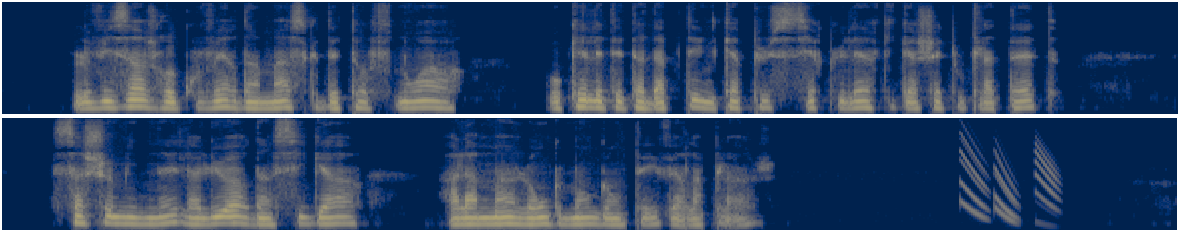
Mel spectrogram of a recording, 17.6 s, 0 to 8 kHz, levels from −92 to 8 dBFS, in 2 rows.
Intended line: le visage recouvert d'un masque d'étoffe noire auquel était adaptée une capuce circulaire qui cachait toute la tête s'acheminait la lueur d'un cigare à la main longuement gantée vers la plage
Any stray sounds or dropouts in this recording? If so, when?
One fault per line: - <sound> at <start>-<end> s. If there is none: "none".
- chirp at 16.0-16.8 s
